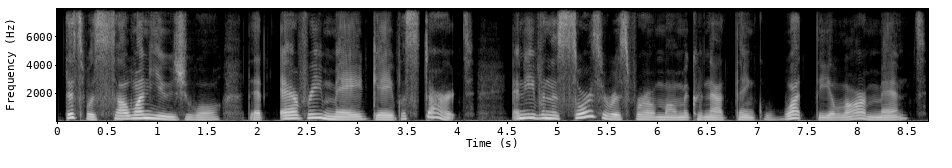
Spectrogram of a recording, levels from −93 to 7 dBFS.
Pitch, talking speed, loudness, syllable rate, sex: 185 Hz, 165 wpm, -20 LUFS, 4.4 syllables/s, female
